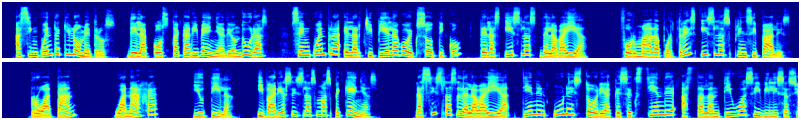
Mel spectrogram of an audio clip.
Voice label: Spanish; la Islas De La Bahia

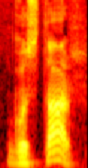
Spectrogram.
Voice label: "gustar", Spanish

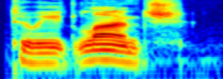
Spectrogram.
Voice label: "to eat lunch", English

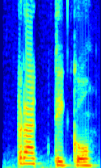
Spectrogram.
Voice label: "practico", Spanish

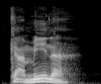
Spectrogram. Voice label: "camina", spanish

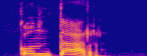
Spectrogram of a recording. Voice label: "contar", Spanish

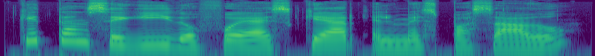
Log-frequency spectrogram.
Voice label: sp how Often Did She Go Skiing Last Month, F

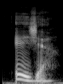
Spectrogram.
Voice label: her, spanish, F

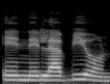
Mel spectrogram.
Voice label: "en El Avion", spanish

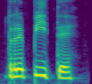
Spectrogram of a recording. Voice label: "repite", Spanish

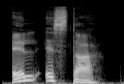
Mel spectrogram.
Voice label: he is temporary, spanish, M

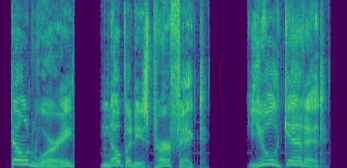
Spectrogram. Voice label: don't worry nobody's perfect you'll get it, M

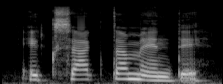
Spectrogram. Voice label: "exactamente", spanish

